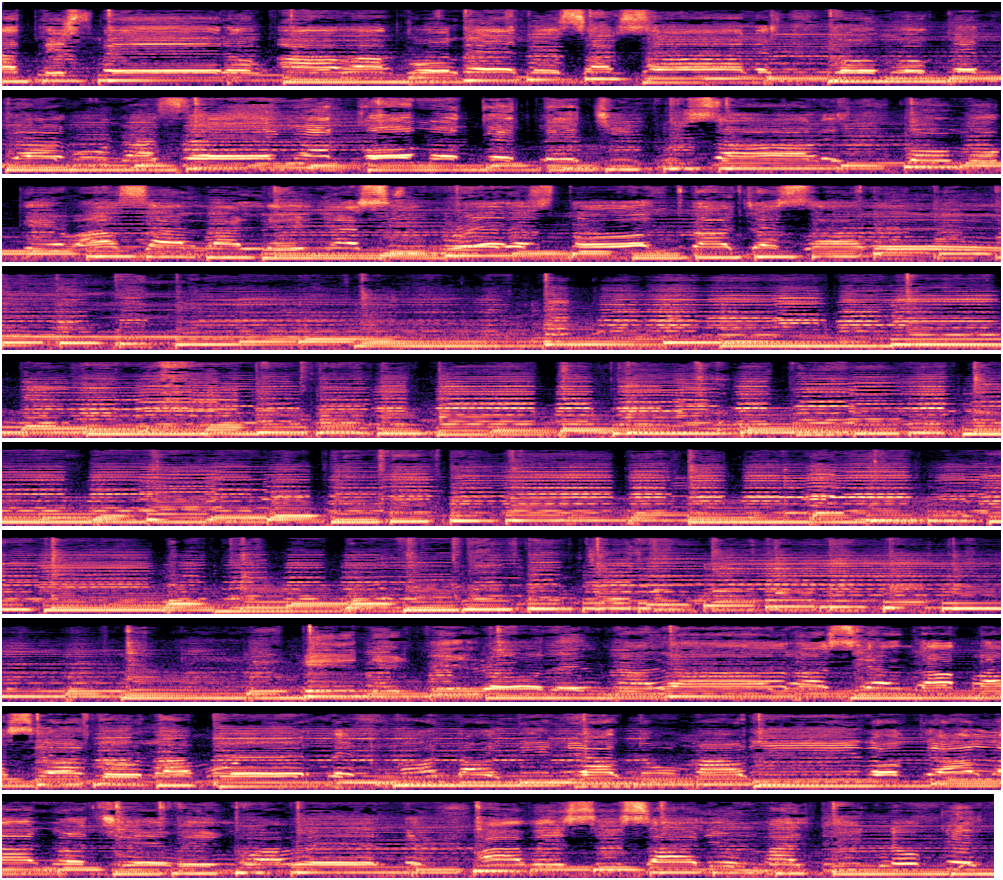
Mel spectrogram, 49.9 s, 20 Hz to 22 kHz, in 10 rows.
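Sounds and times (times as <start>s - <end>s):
button accordion melody: 0.0s - 49.9s
strummed acoustic guitars: 0.0s - 49.9s.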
